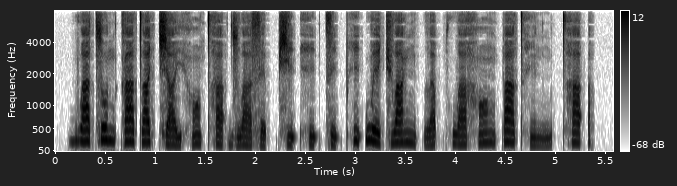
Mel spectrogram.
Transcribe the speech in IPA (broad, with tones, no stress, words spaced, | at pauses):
bwa˦t͡so˥˧nka˥˧t̪a˦ t͡ɕa˨˩j hɔ̃˧t̪ʰa˨ʔd͡zwa˨˩ se˨p̚ ɕi˨ʔhi˨ʔt͡si˨ʔpʰi˦ʔ we˧t͡ɕwa˦ŋĩ˨t̚ la˦p̚t̪ʰwa˧ hɔ̃˦ŋ pa˥˧t̪ʰĩ˨˩n ŋu˦t̚t̪ʰa˦ʔ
